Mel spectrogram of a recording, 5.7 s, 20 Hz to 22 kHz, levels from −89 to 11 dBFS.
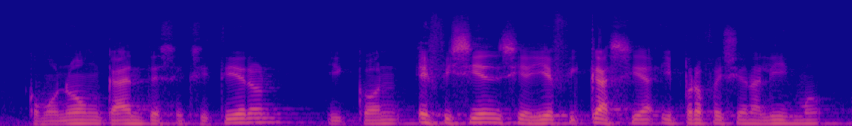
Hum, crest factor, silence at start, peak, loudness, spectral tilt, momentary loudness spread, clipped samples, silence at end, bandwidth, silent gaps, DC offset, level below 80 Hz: none; 20 dB; 0.2 s; -22 dBFS; -41 LUFS; -6 dB/octave; 9 LU; under 0.1%; 0 s; 15.5 kHz; none; under 0.1%; -70 dBFS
